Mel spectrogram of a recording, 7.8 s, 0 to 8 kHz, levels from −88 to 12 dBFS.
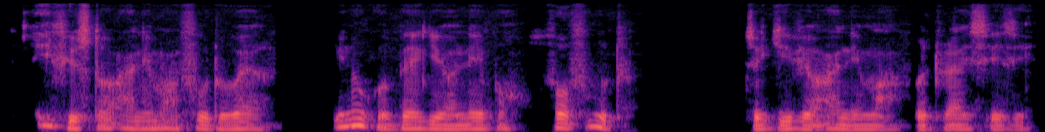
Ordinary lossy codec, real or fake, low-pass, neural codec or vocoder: MP3, 64 kbps; fake; 7.2 kHz; vocoder, 44.1 kHz, 128 mel bands, Pupu-Vocoder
